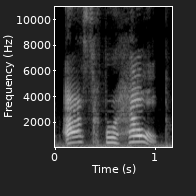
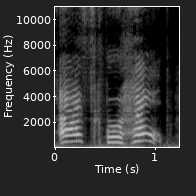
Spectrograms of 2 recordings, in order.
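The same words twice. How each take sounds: First: Slow, higher "ask for help." leaning hard on help; slow each word of "ask for help." down for weight; emphatic advice. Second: "Ask for help." much higher and louder, very slow, punching Ask; louder insistence. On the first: Mom urging overwhelmed mothers, slow emphatic stress. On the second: Mom repeating advice to mothers, higher and louder. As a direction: push "Ask for help." up high and loud like a plea. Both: Real, not acted. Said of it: "If you're overwhelmed".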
